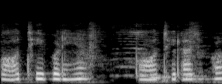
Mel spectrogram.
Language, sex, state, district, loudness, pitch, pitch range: Hindi, female, Uttar Pradesh, Deoria, -16 LUFS, 245 Hz, 235-255 Hz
